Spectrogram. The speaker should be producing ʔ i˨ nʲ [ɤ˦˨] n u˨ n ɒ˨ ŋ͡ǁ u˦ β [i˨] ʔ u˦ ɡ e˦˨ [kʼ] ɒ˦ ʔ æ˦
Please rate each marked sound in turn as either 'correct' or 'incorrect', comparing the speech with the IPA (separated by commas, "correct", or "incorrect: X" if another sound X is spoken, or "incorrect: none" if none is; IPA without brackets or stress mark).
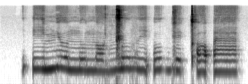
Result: incorrect: o˦˨, correct, correct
